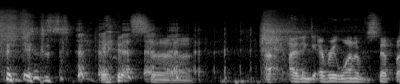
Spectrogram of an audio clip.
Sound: laughter

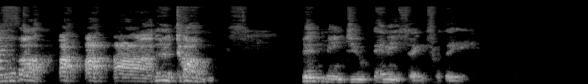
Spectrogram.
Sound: laughing

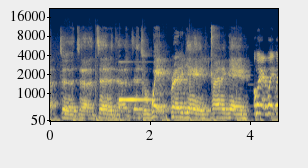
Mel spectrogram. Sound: ding

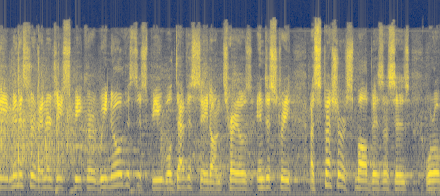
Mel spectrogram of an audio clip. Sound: applause

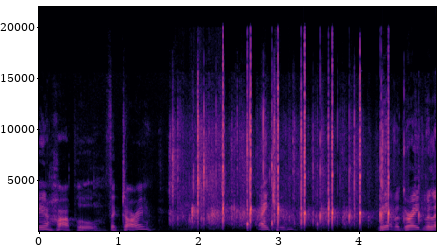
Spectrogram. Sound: applause

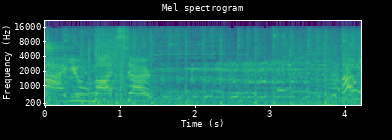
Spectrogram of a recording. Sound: distant sinister laughter

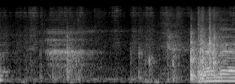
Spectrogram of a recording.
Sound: gasping

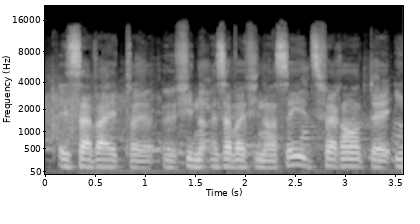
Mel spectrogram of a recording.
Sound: applause

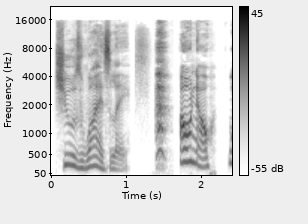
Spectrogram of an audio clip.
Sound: gasps

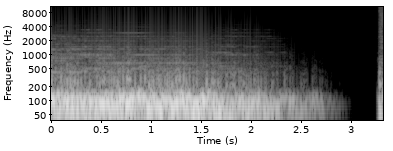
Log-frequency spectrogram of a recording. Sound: rocket trails off

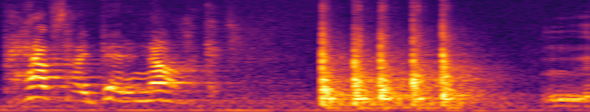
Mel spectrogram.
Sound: door knocking

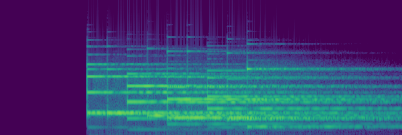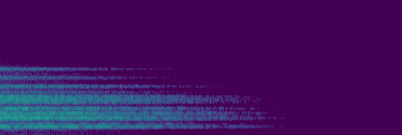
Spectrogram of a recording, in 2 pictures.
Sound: sound of bell

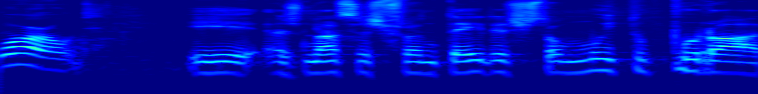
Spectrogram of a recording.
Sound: speaking portuguese

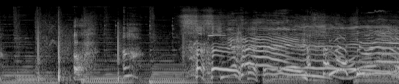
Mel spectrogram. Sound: cheering

